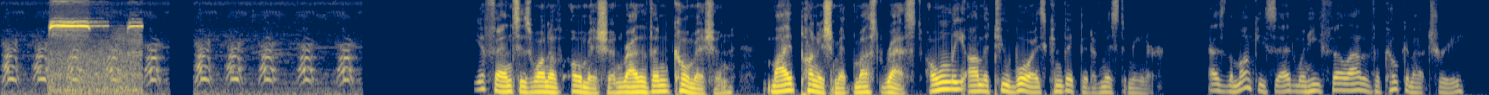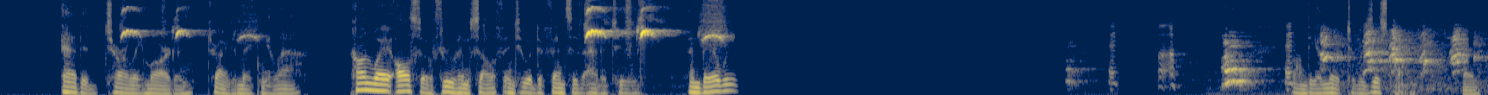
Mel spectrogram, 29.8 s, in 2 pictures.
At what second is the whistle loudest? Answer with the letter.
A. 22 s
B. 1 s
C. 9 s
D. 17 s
B.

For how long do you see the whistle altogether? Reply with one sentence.
You can hear the whistle for 4 seconds altogether.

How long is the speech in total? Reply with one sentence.
You can hear the speech for 19 seconds altogether.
